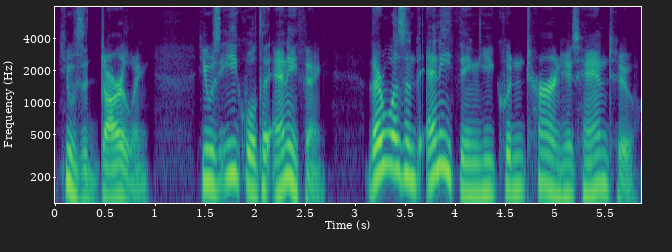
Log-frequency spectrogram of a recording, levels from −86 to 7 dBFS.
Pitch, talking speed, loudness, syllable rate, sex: 150 Hz, 185 wpm, -18 LUFS, 5.1 syllables/s, male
